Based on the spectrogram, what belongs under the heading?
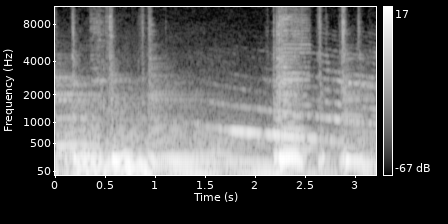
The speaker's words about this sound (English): Soon afterward, two police cars blocked off the highway, sirens blaring.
